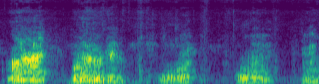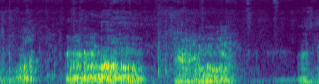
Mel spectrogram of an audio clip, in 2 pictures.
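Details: Jack Russell Terrier Oscar growls steadily in loud, gravelly bursts, each about half a second to a second long, repeated about six times with short breaths between. The growls are close and dominate the recording.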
